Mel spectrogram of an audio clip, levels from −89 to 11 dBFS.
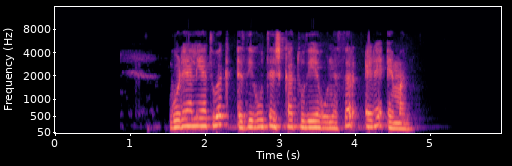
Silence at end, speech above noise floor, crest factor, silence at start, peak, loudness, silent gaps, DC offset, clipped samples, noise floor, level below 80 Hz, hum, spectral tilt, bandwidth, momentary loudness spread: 1.15 s; 52 dB; 14 dB; 1.55 s; 0 dBFS; -13 LUFS; none; under 0.1%; under 0.1%; -64 dBFS; -58 dBFS; none; -6 dB/octave; 7.8 kHz; 5 LU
